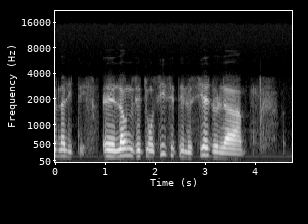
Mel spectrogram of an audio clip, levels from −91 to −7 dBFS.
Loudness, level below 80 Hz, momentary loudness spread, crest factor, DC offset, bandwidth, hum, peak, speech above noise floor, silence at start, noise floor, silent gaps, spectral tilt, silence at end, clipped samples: -22 LUFS; -74 dBFS; 24 LU; 20 dB; under 0.1%; 15 kHz; none; -2 dBFS; 31 dB; 0 s; -53 dBFS; none; -7.5 dB/octave; 0.55 s; under 0.1%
